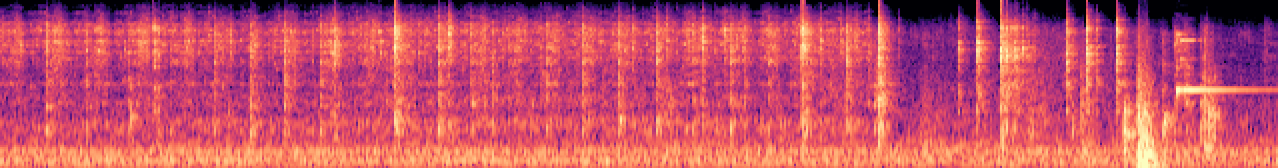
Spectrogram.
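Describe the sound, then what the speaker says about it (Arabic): Yeast and milk are stirred together for qatayef batter, a spoon scraping and clinking repeatedly against a bowl in quick, close rhythmic strokes, with a louder clatter near the end. "هتديهم تقليبة."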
